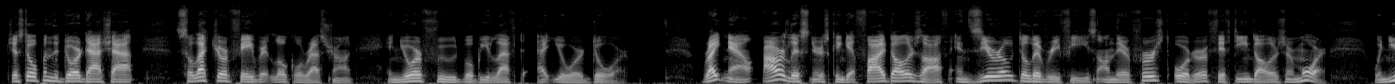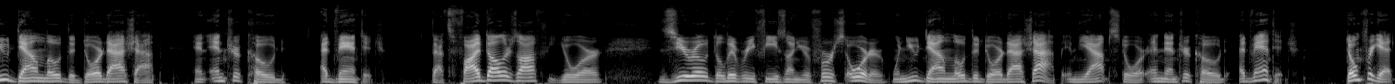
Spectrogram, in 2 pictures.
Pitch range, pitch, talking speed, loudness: 110-150 Hz, 125 Hz, 165 wpm, -24 LUFS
